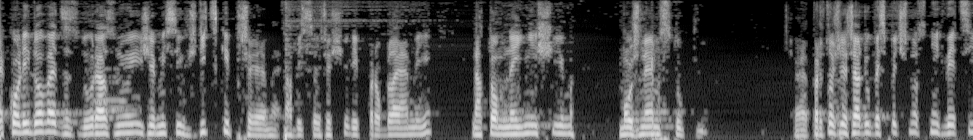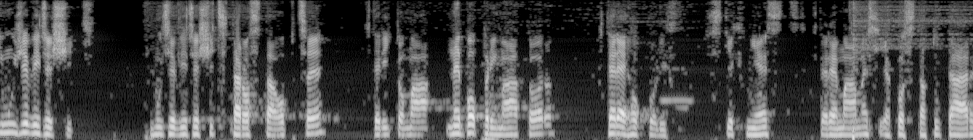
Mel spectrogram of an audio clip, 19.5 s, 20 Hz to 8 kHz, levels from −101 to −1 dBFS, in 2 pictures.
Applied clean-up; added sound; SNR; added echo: classical method spectral subtraction.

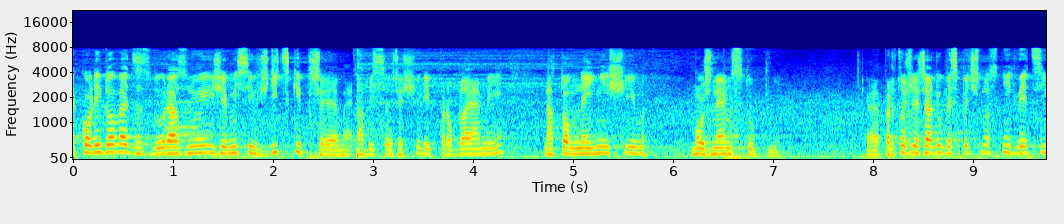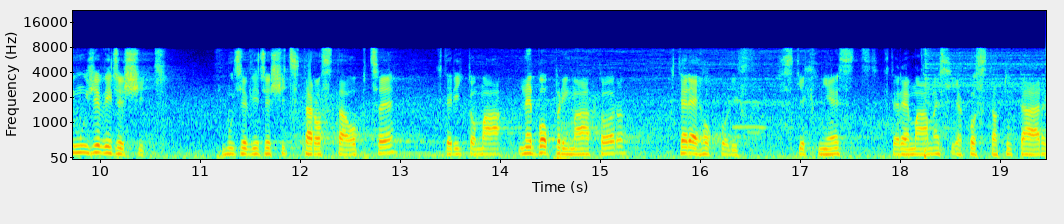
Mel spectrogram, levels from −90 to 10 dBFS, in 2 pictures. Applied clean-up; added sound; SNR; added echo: none; Bus; 14 dB; none.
